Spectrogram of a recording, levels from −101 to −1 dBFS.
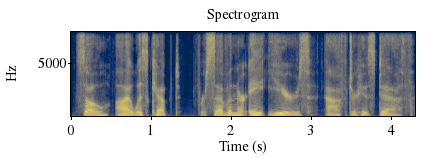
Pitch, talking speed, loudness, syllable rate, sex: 170 Hz, 165 wpm, -19 LUFS, 3.7 syllables/s, female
